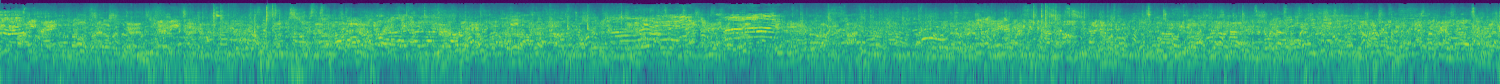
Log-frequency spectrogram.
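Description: Many people chatter all around in a busy room.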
